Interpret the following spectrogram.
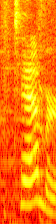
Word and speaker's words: timbre: Timbre is an interesting word. It looks like the word timber, but it's pronounced timbre.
